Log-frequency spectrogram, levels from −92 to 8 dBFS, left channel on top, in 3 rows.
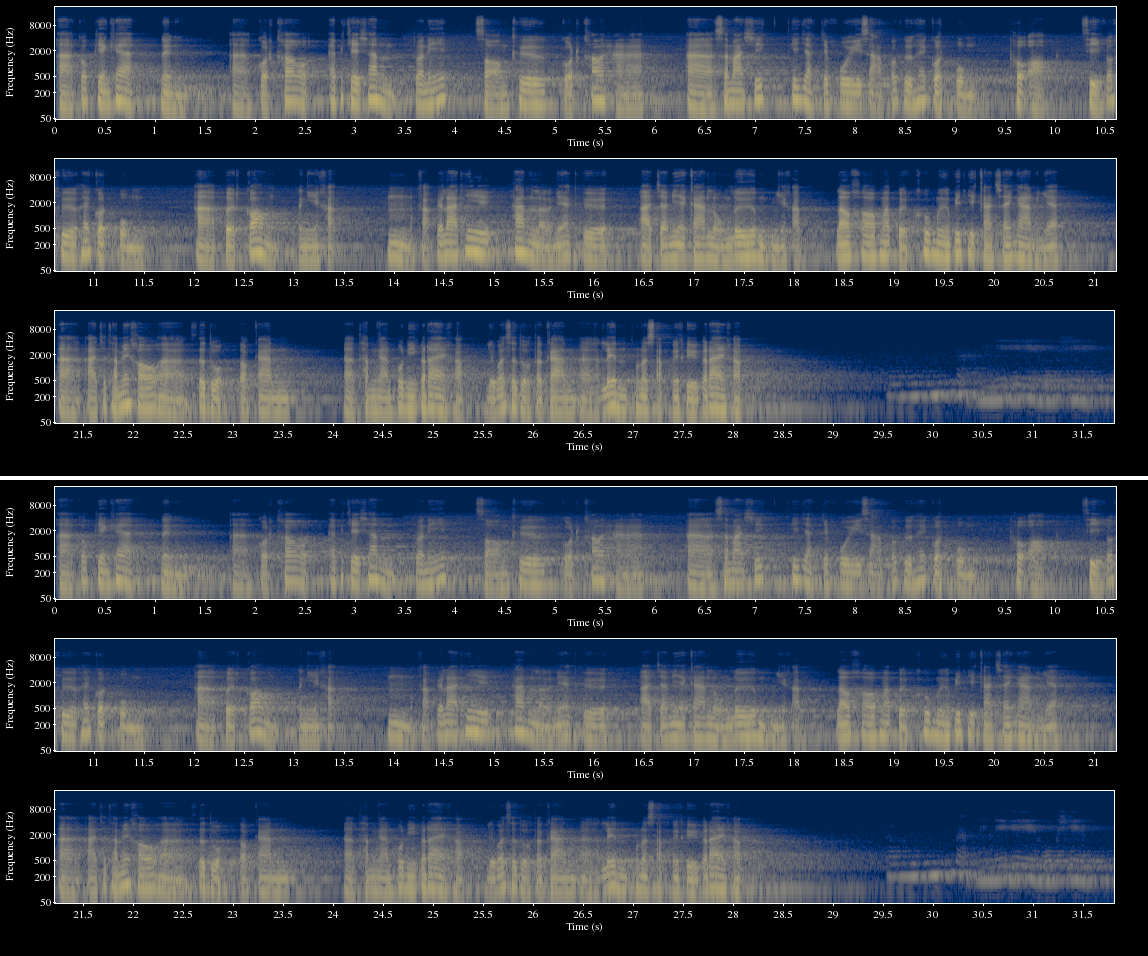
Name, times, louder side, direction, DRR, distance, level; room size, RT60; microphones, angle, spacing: voice 1, 0.0-1.3 1.8-3.9 4.2-5.9 6.3-9.2 9.5-9.9 10.3-11.5 12.0-13.4 13.9-16.2 16.4-18.1 18.4-20.7 21.2-23.6 24.1-28.1, left 3 dB, 25° left, 12 dB, 0.4 m, -27 dB
voice 2, 1.1-1.7 5.3-6.0 14.7-15.8 29.5-31.5, right 1 dB, 55° right, 1 dB, 2.1 m, -44 dB
sound 1, 3.4-17.0, equal, 60° left, 3.6 m, -54 dB
11.5 x 11.0 x 7.1 m, 2.7 s
head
